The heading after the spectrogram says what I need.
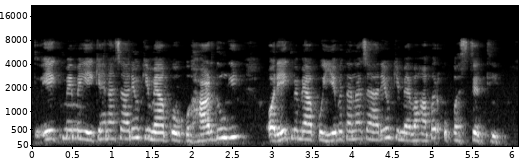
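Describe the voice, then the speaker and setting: A woman's voice: a little high, highs cut off, slight background noise. Indian woman teacher, code-switching. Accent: Indian English. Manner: slow, drawn-out modelling of example words. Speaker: English teacher. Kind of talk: explaining to camera.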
